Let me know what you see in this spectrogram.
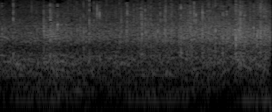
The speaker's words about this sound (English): Well, you'll clap louder by the end of the weekend, so sorry.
